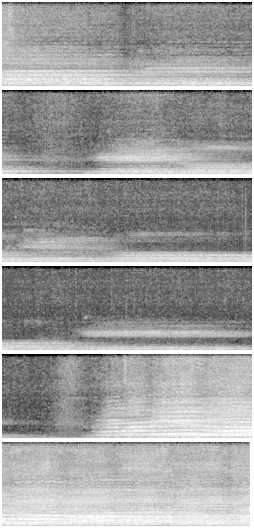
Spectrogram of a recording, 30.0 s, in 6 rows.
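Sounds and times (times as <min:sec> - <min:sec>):
male choir singing: 0:00.0 - 0:05.5, 0:06.9 - 0:14.2, 0:21.8 - 0:29.9.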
